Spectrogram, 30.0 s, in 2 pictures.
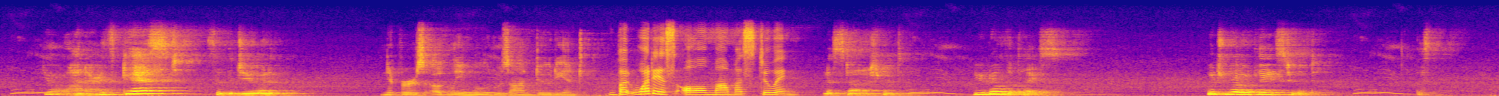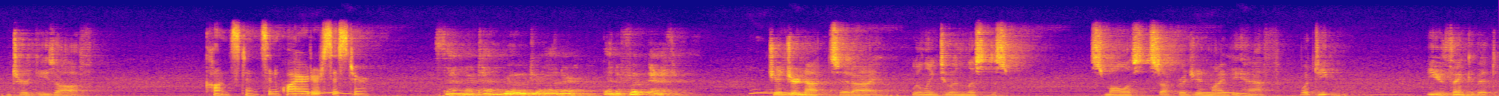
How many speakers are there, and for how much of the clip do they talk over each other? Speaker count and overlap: three, no overlap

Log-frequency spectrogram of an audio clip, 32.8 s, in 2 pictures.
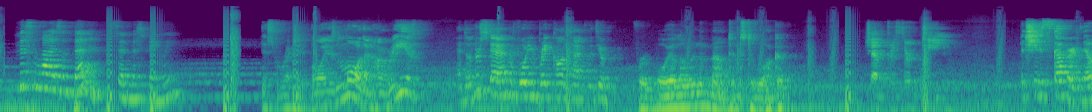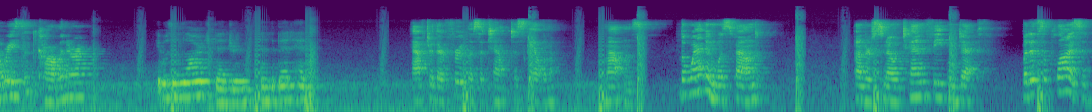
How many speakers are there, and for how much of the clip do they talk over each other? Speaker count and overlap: eight, no overlap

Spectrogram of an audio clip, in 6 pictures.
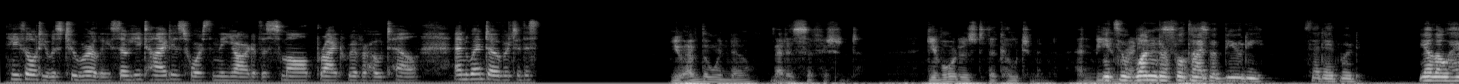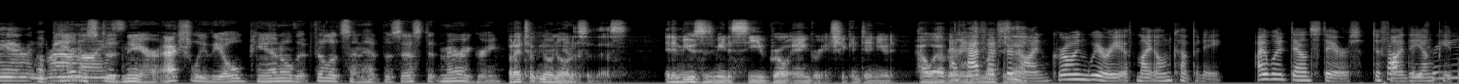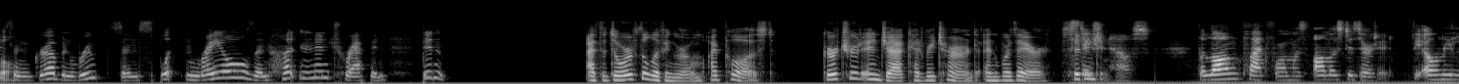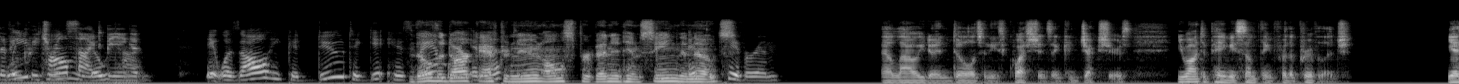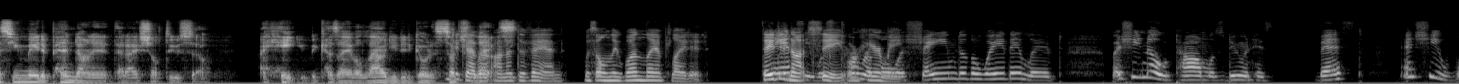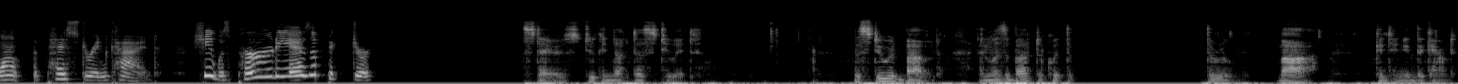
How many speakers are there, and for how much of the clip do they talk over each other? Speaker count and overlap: seven, about 12%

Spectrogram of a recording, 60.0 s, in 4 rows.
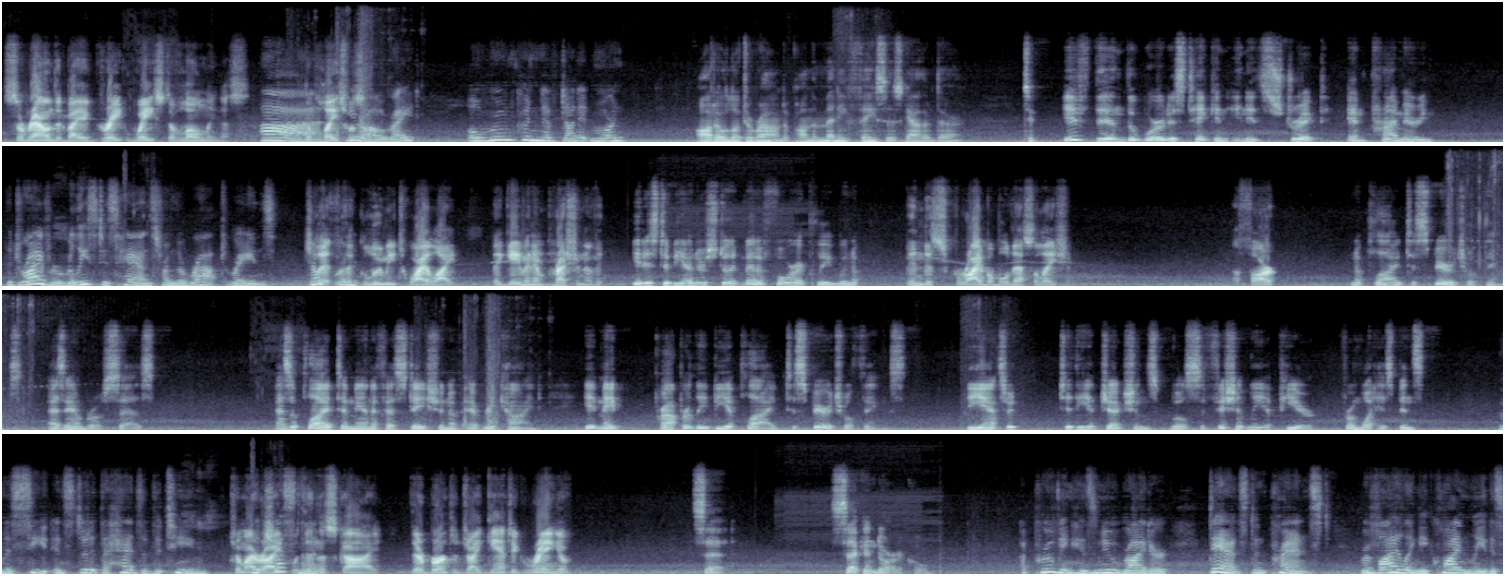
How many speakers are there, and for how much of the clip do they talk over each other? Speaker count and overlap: four, about 6%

